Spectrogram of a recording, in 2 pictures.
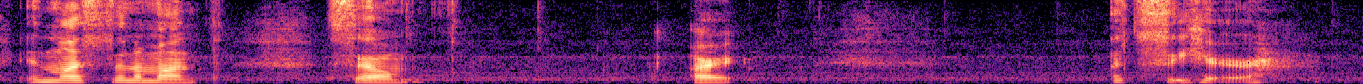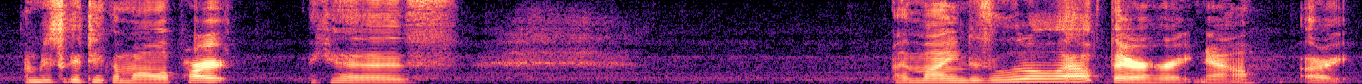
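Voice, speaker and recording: A woman vlogger losing her voice, her speech hoarse and raspy as she chats casually through a nail routine with plenty of fillers. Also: lowish voice, a little hiss or hum. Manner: rambling, chatty, with many fillers and small laughs. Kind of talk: casual chat while doing her nails.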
